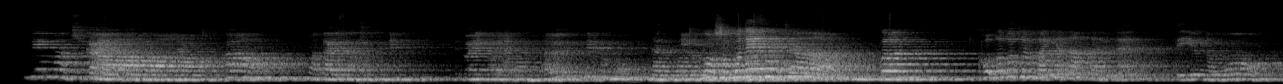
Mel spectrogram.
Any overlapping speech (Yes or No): Yes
